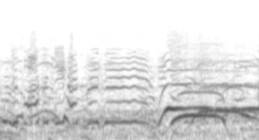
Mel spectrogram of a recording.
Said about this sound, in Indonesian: Dari pantai timur ke barat, rakyat Amerika bersorak-sorai merayakan kemenangan Joe Biden pada Sabtu.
